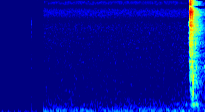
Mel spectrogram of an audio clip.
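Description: Near silence: faint room hiss comes in shortly after the start, with a single short sharp click near the end.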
